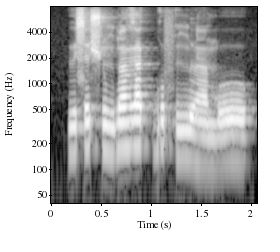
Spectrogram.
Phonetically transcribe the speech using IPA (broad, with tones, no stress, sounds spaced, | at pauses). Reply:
ɨ˨ s ə˦˨ ʃ ũ˧ ɡ͡b ã˦ ɣ a˦˨ k ɡʷ ə˦˨ f ĩ˨ ŋ l ã˨ m oː˧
